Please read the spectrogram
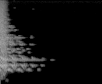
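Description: A man's voice trailing off at the end of a sentence through a microphone, fading out within the first second, followed by complete silence.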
